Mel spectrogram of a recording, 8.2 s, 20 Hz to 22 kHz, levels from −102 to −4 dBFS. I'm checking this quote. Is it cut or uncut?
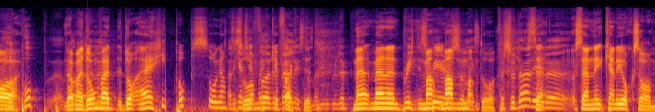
cut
